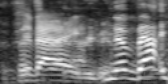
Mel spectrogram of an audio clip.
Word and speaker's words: Nevada: Nevada.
